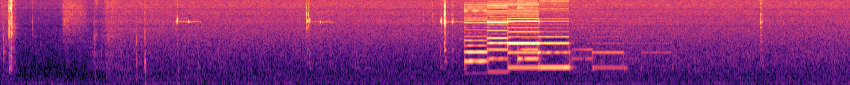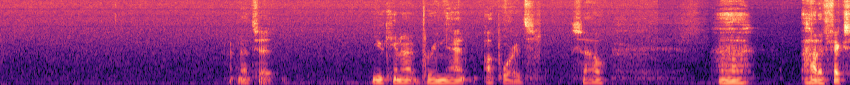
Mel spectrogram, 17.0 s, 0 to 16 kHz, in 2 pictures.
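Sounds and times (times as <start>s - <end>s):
stepped beeping startup chime: 4.6s - 6.8s.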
